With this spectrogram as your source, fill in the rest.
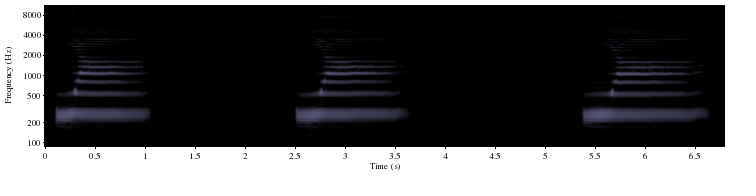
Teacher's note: A is the main vowel, so A has a longer time than E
